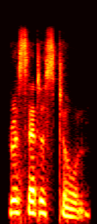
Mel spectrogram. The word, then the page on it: Rosetta stone: Indian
